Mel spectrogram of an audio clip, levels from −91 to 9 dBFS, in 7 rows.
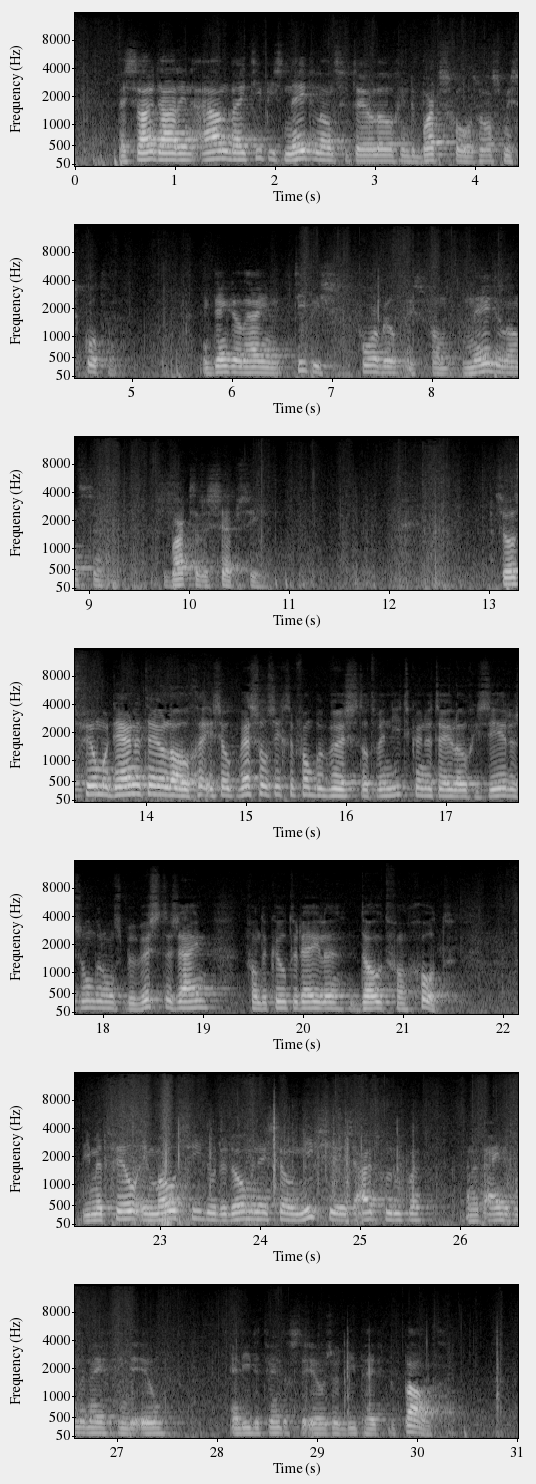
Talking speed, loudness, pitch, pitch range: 145 wpm, -21 LUFS, 150 Hz, 130-165 Hz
